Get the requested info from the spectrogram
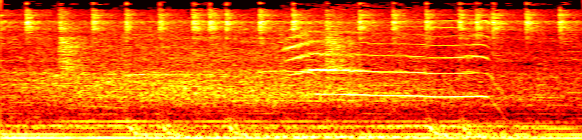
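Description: Loud live music through an arena PA, heavy in the sub-bass, with bass notes that slide downward, over a cheering crowd. A held high tone comes in about two seconds in and stops near the end.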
